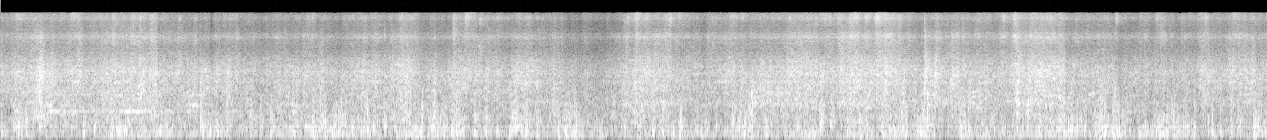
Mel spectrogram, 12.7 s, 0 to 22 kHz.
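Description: Passenger coach running at about 110 km/h, heard from its open door: steady rumble of wheels on rails with a dense clickety-clack of rail joints and points.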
